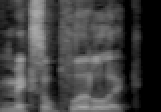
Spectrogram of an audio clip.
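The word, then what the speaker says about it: Mxyzptlk: Mr PL so wait how do you pronounce it uh I always it was Mixel uh I there's a y in there so I always say Mixel plik it's mxy I know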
